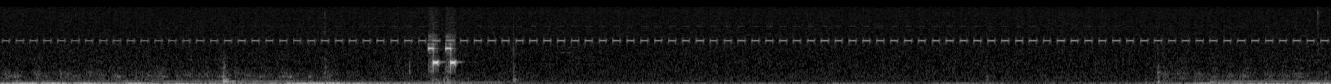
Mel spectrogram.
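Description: A fast, steady electronic beeping repeats on and on with no engine running: a car that won't start, cause still unknown.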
